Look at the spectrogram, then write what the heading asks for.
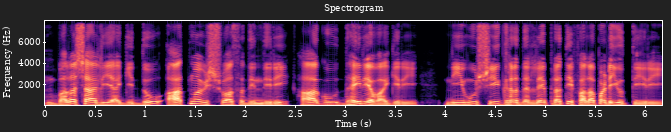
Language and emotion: Kannada, neutral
